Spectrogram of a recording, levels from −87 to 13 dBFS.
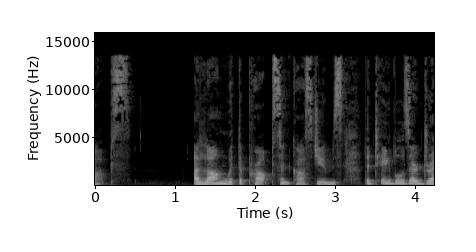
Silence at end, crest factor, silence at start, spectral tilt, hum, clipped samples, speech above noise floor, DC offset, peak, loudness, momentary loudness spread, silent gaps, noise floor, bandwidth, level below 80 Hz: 0 s; 18 dB; 0 s; -5 dB/octave; none; under 0.1%; 44 dB; under 0.1%; -12 dBFS; -30 LUFS; 11 LU; none; -73 dBFS; 14.5 kHz; -68 dBFS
